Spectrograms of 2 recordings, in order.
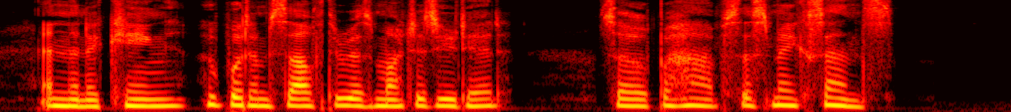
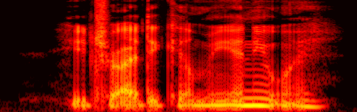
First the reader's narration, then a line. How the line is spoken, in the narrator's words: Gwen mumbled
